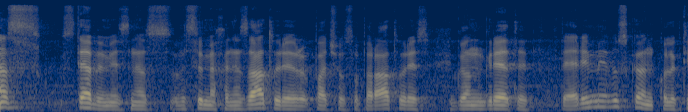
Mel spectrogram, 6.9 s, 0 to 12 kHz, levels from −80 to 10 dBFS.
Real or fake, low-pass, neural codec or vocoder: fake; 9.9 kHz; vocoder, 22.05 kHz, 80 mel bands, Vocos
